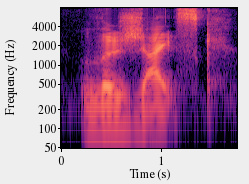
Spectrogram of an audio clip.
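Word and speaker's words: Leżajsk: But it's Lezajsk. – Lezajsk? – So the J is like an I and the Z is like a J.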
